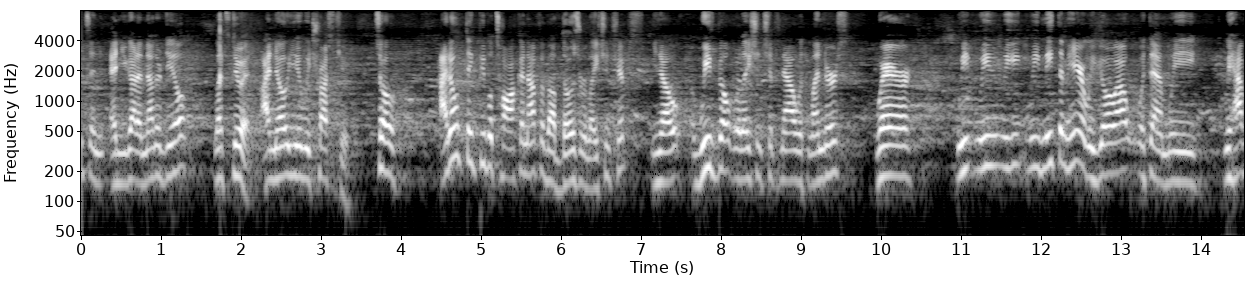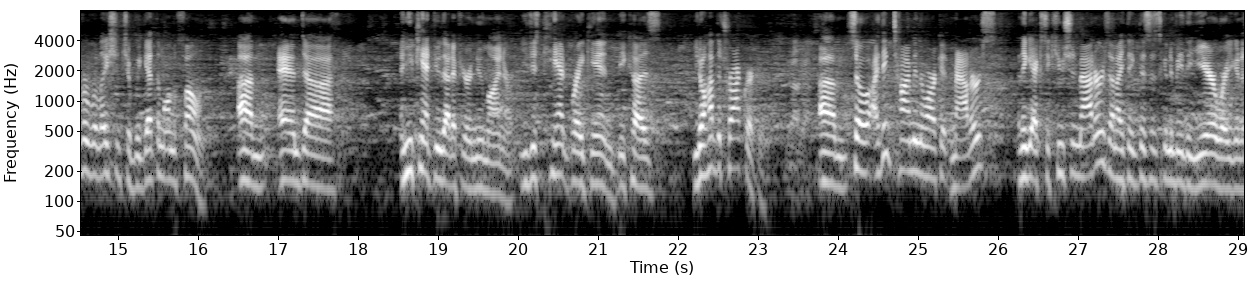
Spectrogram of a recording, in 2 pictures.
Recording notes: We apologize in advance for the echo we had during the recording.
